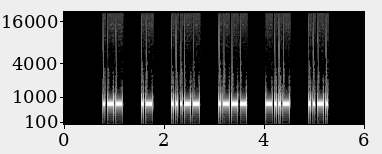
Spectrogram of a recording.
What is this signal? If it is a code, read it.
Morse code, heard as a keyed tone, about 28 wpm, spaced as for 16 wpm, 700 Hz. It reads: WA3JXF
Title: USA Call Signs - 6 Characters - 3x Character Spacing - 28wpm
